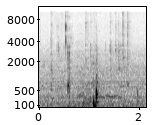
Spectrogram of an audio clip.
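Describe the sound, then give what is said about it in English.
Quiet, scattered clicks of computer keyboard typing, a few soft taps spread over a couple of seconds with one slightly louder cluster near the middle, unaccompanied by speech. “Trying to find I don't want to make a lot of noise typing”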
